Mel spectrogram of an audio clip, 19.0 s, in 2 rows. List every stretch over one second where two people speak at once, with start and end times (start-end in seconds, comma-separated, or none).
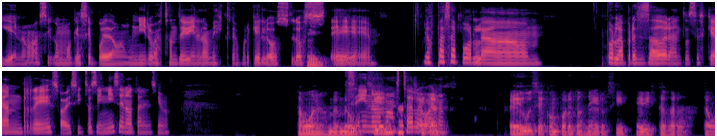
14.0-15.4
